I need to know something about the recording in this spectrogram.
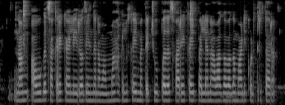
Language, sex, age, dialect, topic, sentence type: Kannada, female, 41-45, Central, agriculture, statement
